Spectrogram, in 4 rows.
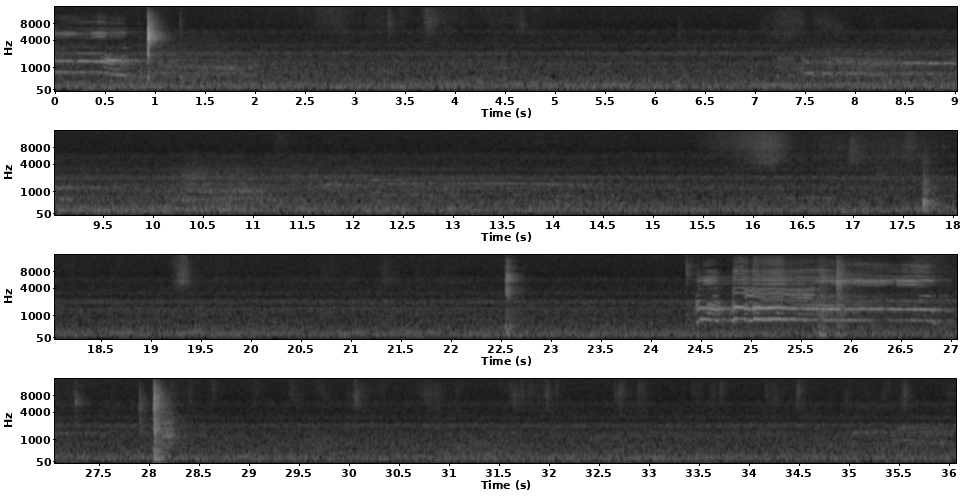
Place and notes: Havana, Cuba - Vedado early morning soundscape
Early morning in the Vedado neighbourhood, with roosters and truck.
La Habana, Cuba, 18 March 2009, 03:30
